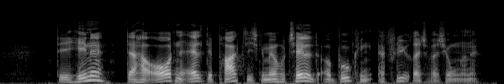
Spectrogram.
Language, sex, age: Danish, male, 33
